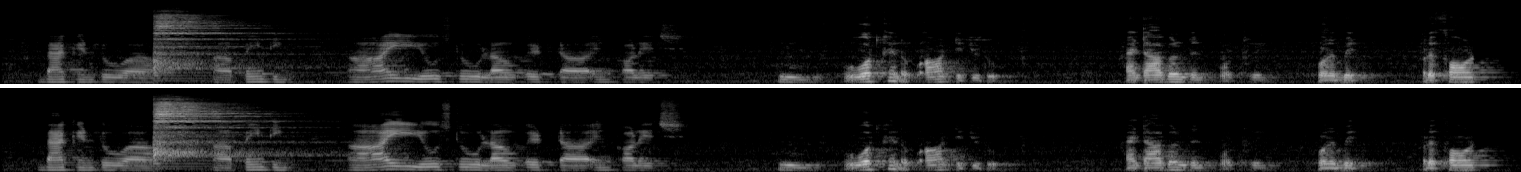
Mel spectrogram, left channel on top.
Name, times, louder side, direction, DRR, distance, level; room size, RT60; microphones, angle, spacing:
voice 1, 0.4-1.7 2.1-2.9 3.5-6.8, right 3 dB, 80° right, 1.4 m, -35 dB
sound 1, 1.5-3.5, right 7 dB, 35° right, 0.9 m, -31 dB
voice 2, 7.8-10.0 11.3-12.7 13.2-13.6 14.2-14.7, left 2 dB, 75° left, 1.2 m, -29 dB
28.0 x 26.5 x 6.1 m
head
